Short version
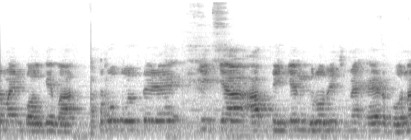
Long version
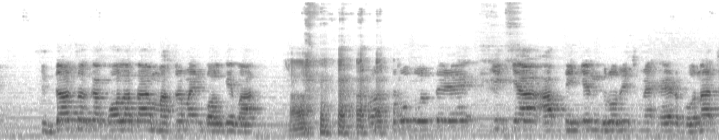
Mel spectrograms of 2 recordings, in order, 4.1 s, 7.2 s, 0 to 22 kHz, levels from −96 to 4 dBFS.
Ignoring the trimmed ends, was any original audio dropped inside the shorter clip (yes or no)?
yes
